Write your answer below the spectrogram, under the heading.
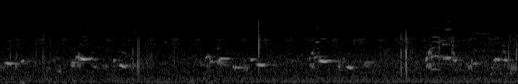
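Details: Magpie up close gives scattered whistled notes and brief warbling phrases, separated by short gaps and punctuated by a few sharp taps.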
